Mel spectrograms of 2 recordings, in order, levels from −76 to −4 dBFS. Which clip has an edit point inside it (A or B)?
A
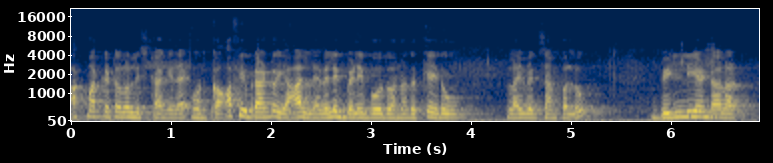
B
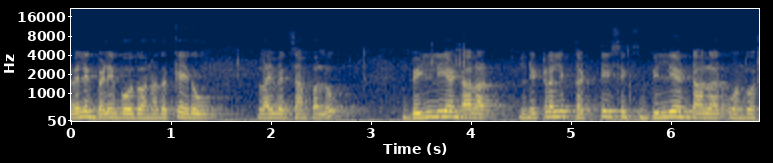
A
